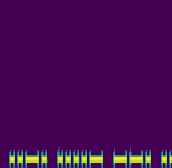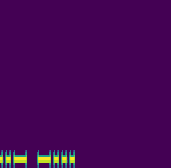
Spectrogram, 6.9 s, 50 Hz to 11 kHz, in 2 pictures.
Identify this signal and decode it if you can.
Morse code, heard as a keyed tone, about 15 wpm, 700 Hz. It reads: F4GVB
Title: DXCC-100 Call Signs - 5 Characters - Repeated 3x - 15wpm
